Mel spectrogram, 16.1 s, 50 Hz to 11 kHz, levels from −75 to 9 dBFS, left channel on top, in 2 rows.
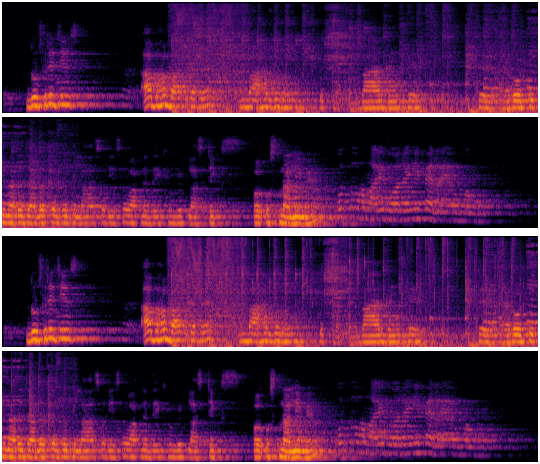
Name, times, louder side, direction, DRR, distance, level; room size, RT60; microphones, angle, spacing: voice 1, 0.4-1.1 2.1-3.2 3.5-6.3 7.1-11.6 11.8-12.8, right 1 dB, 25° right, 5 dB, 0.5 m, -18 dB
voice 2, 1.8-2.1 12.2-15.3, equal, 10° left, -2 dB, 1.6 m, -31 dB
sound 1, 2.5-9.2, right 2 dB, 60° right, 1.1 m, -29 dB
13.5 x 4.7 x 7.8 m, 2.3 s
head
